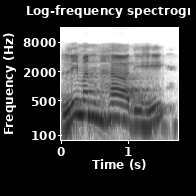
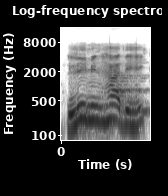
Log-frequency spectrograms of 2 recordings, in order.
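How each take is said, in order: First: The first word has the vowel a after m. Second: The first word has the vowel i after m. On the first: The speaker calls it right. "bacanya man" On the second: The speaker calls it wrong. "jangan sampai dibaca limin ... itu keliru"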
